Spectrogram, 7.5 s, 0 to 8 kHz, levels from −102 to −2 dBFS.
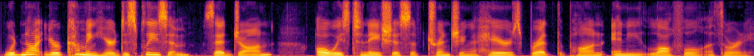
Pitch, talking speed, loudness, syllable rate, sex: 175 Hz, 160 wpm, -18 LUFS, 4.9 syllables/s, female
